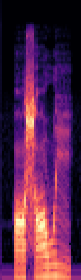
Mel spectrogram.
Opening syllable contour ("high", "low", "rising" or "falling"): low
